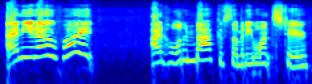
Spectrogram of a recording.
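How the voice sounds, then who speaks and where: A giggly woman chatting in character for a roleplay server, stumbling over restarts as she goes. Her voice is high, bright and swoops around a lot, recorded very dry and close to the mic. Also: big pitch swings, fairly quick, creaky, no echo. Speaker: roleplay server player and channel host.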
